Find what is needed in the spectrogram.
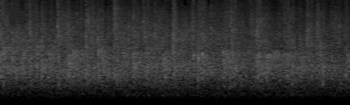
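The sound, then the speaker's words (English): A church audience claps for a man who led the week's activities. Many hands keep up an even, continuous wash of applause from start to finish. “And he likes for us to clap for him. So there you go.”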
